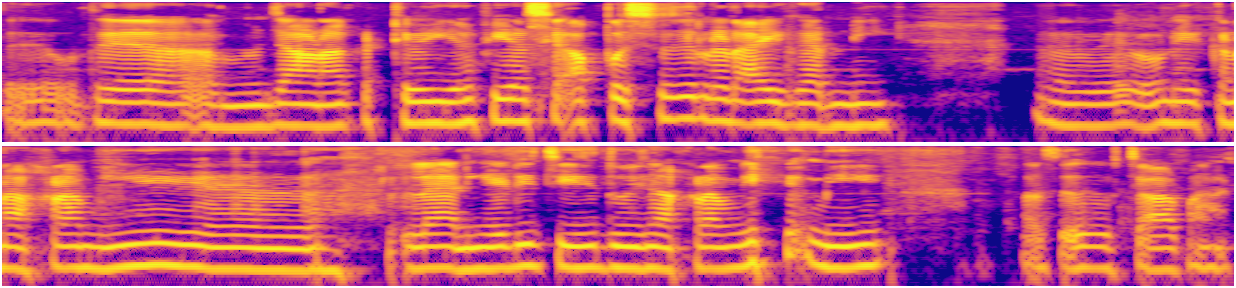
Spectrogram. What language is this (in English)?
Dogri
